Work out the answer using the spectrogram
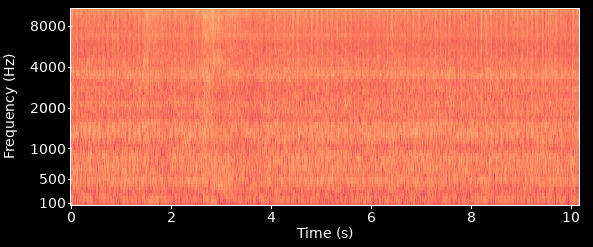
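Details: Suzuki Bandit 1200 four-carburettor naked bike at hot idle during carburettor synchronisation; even, steady smooth hum with no stumbling or hunting, four cylinders well balanced, a normal idle.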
